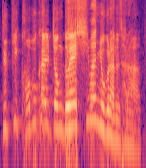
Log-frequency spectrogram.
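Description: A man's voice: extremely high pitch, sing-song, a little fast, over loud music. A young man hosting a casual fan podcast, leading the segments like an emcee and laughing often. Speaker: podcast host.

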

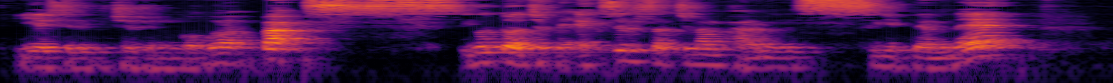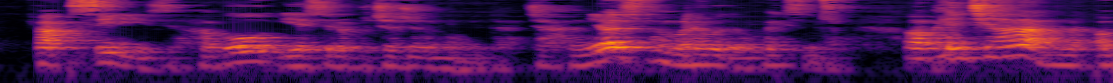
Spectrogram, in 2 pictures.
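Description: A man teaching a beginner English lesson, patiently drilling words and repeating them slowly. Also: mid-range voice, a bit bright. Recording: echoey room, distant mic.

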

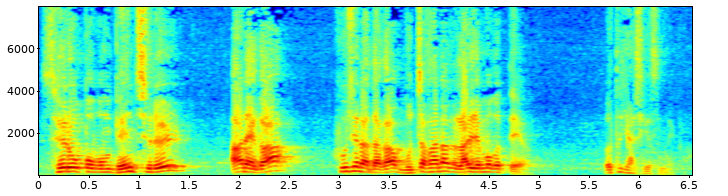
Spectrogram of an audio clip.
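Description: A man giving a motivational lecture to a live audience, telling stories and asking the listeners questions in an animated way. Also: a little high, normal speed.

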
